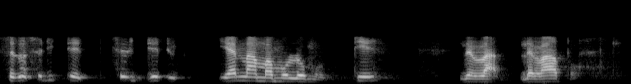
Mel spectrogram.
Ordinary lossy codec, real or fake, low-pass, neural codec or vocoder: none; fake; 3.6 kHz; codec, 24 kHz, 0.9 kbps, WavTokenizer, medium speech release version 2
